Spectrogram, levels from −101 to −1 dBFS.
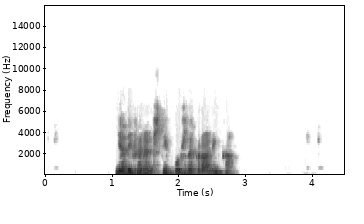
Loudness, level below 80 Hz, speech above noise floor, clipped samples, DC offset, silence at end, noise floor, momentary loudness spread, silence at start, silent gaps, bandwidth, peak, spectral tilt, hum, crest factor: -25 LUFS; -80 dBFS; over 66 dB; under 0.1%; under 0.1%; 1.65 s; under -90 dBFS; 15 LU; 1.05 s; none; 6.8 kHz; -8 dBFS; -7 dB/octave; none; 20 dB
